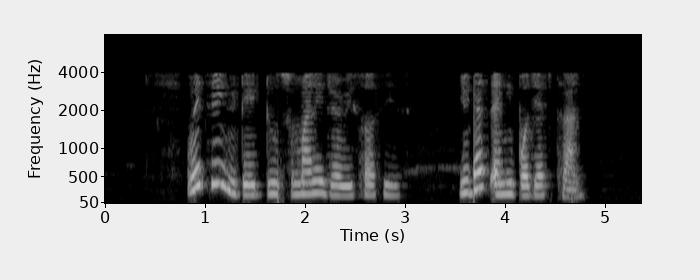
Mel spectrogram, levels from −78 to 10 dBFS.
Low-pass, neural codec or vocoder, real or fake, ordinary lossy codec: 7.2 kHz; none; real; AAC, 16 kbps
